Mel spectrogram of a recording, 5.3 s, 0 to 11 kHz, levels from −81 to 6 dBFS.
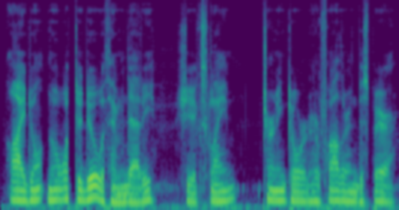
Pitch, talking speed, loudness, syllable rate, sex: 100 Hz, 190 wpm, -17 LUFS, 5.4 syllables/s, male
